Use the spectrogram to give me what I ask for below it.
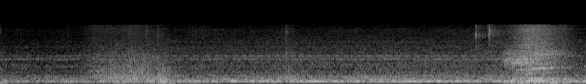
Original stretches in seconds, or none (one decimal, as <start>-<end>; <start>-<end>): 0.0-0.6; 1.7-5.9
